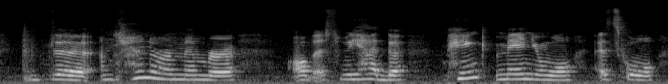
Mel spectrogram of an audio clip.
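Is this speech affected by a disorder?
Yes: cerebral palsy.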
